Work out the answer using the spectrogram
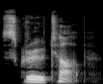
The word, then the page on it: screw top: British English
